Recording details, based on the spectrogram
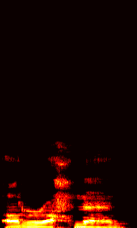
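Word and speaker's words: الرحمن: But when you read it, it's going to have a shadda there, because this lam is silent and it just goes straight to the ra. So it goes ar-Rahman, ar-Rahman.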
